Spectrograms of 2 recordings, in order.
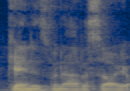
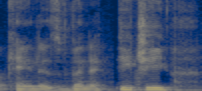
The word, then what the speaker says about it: Canes Venatici: Kane is Venatasai or Kane is Venetici depending on how you prefer to pronounce it.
